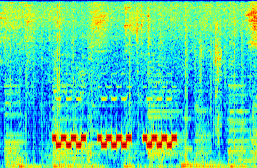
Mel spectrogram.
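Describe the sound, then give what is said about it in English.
An old flip phone rings with a call from the office: three short bursts of a bright, chirpy electronic tone, each a quick warbling run of beeps, fairly loud over low background noise. “Looks like the office is calling. So much for my sandwich. Good Lord, you still got that old flip phone?”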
